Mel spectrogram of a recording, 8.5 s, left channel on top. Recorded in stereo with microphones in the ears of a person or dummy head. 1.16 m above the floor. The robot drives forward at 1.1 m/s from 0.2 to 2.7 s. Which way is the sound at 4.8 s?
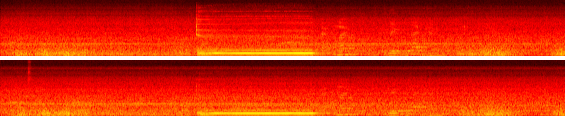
30° left (ahead or behind).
